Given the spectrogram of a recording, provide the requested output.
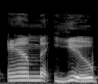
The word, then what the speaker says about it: Mu: Complicating COVID concerns is the emergence of this new Mu variant, spelled M-U, pronounced Mu.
